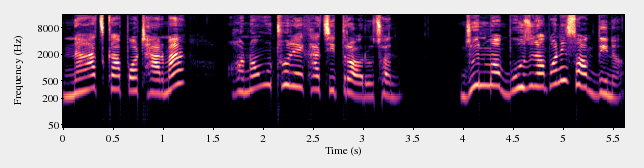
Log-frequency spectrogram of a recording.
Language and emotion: Nepali, surprised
